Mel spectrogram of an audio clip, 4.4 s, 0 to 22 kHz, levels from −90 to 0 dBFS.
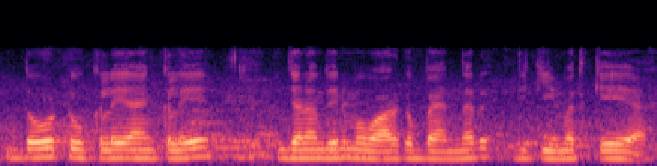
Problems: constant background noise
